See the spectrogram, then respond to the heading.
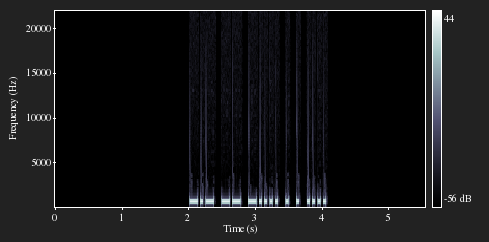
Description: Morse code, heard as a keyed tone, about 32 wpm, 700 Hz. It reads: KM6EEH
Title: USA Call Signs - 6 Characters - Repeated 2x - 30wpm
